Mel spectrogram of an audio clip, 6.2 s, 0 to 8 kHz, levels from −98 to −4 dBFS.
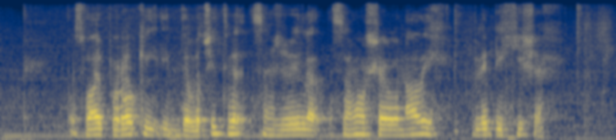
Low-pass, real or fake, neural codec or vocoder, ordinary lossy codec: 7.2 kHz; fake; codec, 16 kHz, 4 kbps, X-Codec, HuBERT features, trained on general audio; none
